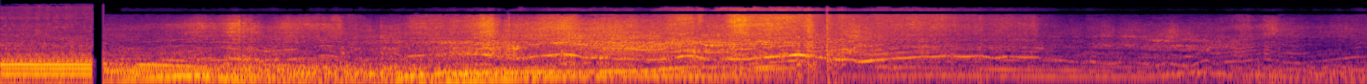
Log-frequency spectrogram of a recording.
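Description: A drift car's engine revving up and down through a drift, its note wavering and climbing and falling, with tyre squeal beneath it; it fades to a quieter background about fourteen seconds in. Before it, a steady low engine note that cuts off abruptly about a second in.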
